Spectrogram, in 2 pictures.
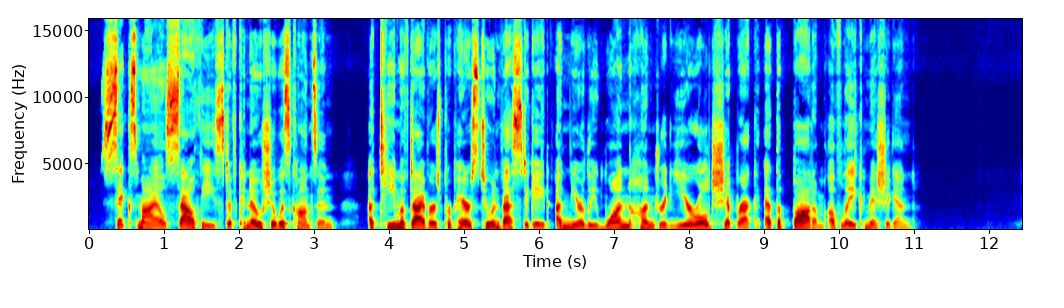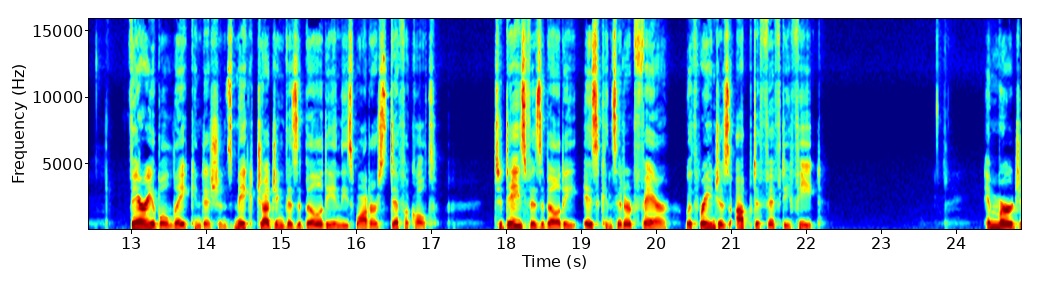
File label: Narrator; Shipwrecks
